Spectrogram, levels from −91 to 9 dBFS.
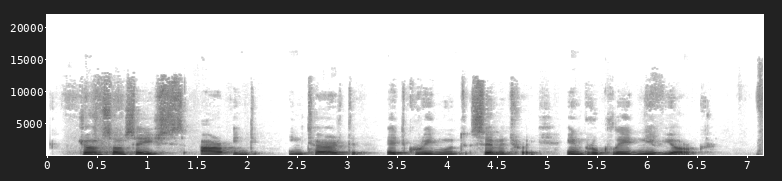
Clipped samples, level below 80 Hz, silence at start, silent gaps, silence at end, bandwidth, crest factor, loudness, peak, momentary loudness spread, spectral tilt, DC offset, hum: under 0.1%; -62 dBFS; 0.3 s; none; 0 s; 12.5 kHz; 18 dB; -20 LUFS; -2 dBFS; 12 LU; -7 dB/octave; under 0.1%; none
